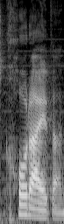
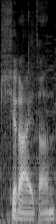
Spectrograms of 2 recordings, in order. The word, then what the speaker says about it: Koraidon: Didn't know that I was mispronouncing it, but it is Koraidon, not Kiraidon, and Miraidon.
